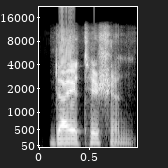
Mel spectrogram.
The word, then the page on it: dietitian: American English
